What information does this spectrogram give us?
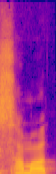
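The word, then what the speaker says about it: صمد: এখানে আমরা বলবো আল্লাহু সমাদ। এইটাকে আমরা অনেকে বলি সামাদ। যদি আমরা বলি সামাদ, তাহলে সদ অক্ষরের জায়গায় সিন অক্ষর উচ্চারণ হয়ে যাচ্ছে, তাহলে এখানে আমরা বলবো আল্লাহু সমাদ আল্লাহু সমাদ।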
